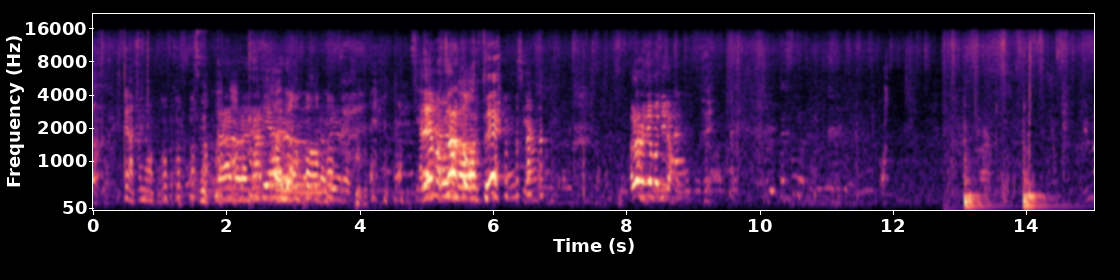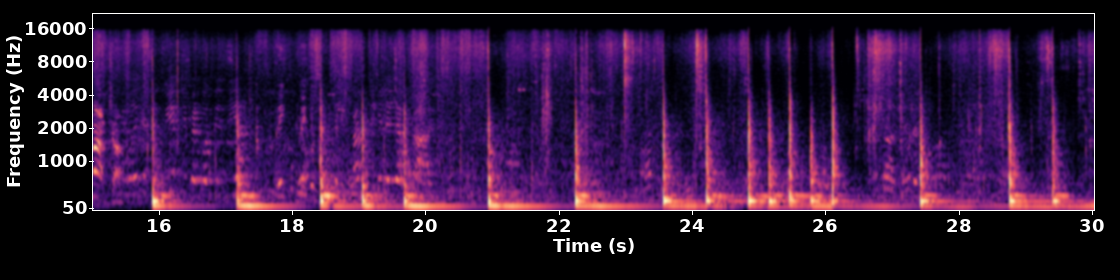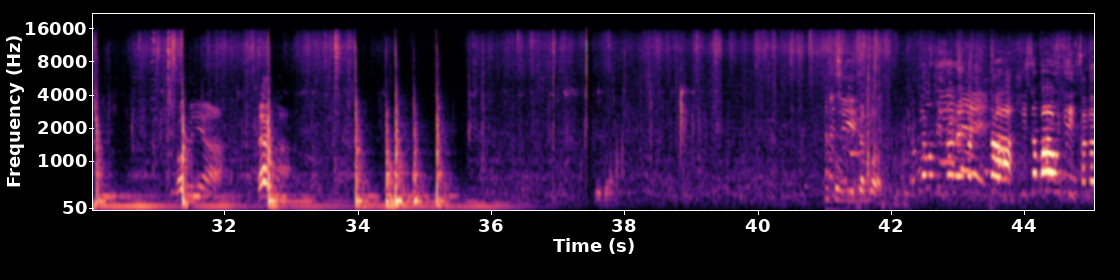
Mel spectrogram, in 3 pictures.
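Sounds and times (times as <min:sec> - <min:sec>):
field drum beating: 0:12.8 - 0:14.7, 0:15.9 - 0:36.4.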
